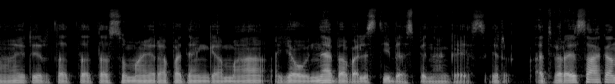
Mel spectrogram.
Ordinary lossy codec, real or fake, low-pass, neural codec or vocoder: AAC, 96 kbps; fake; 14.4 kHz; vocoder, 44.1 kHz, 128 mel bands every 512 samples, BigVGAN v2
